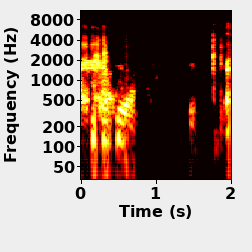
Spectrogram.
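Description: A man's voice over a video call says a short word, then cuts to dead silence for about a second before speech starts again near the end.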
